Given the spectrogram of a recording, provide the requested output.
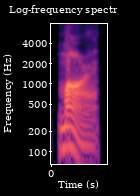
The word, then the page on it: mar: American English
